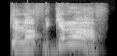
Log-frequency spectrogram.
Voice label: alert head, male; video games; npc; source engine; episodic; episode 1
